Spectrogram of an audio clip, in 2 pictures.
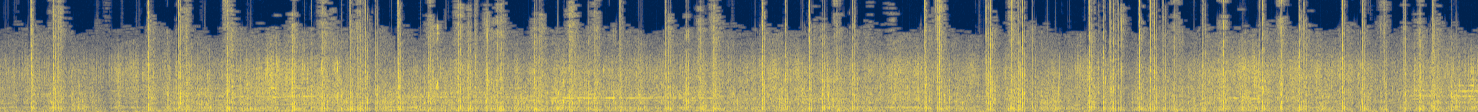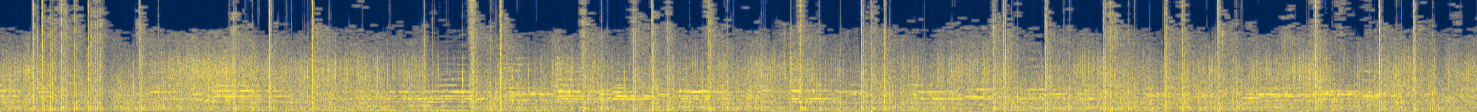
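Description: Fireworks bursting and crackling in rapid, irregular succession, with music playing alongside.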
